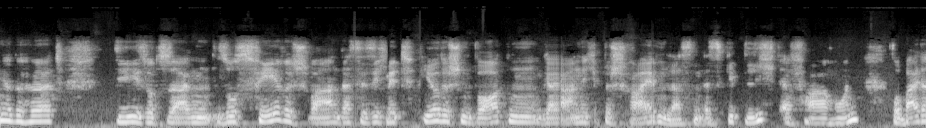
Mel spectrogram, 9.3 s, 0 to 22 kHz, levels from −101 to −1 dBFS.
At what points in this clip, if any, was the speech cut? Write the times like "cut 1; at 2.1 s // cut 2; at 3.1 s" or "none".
cut 1; at 3.9 s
